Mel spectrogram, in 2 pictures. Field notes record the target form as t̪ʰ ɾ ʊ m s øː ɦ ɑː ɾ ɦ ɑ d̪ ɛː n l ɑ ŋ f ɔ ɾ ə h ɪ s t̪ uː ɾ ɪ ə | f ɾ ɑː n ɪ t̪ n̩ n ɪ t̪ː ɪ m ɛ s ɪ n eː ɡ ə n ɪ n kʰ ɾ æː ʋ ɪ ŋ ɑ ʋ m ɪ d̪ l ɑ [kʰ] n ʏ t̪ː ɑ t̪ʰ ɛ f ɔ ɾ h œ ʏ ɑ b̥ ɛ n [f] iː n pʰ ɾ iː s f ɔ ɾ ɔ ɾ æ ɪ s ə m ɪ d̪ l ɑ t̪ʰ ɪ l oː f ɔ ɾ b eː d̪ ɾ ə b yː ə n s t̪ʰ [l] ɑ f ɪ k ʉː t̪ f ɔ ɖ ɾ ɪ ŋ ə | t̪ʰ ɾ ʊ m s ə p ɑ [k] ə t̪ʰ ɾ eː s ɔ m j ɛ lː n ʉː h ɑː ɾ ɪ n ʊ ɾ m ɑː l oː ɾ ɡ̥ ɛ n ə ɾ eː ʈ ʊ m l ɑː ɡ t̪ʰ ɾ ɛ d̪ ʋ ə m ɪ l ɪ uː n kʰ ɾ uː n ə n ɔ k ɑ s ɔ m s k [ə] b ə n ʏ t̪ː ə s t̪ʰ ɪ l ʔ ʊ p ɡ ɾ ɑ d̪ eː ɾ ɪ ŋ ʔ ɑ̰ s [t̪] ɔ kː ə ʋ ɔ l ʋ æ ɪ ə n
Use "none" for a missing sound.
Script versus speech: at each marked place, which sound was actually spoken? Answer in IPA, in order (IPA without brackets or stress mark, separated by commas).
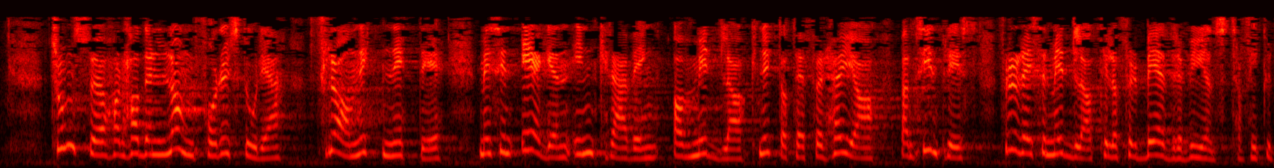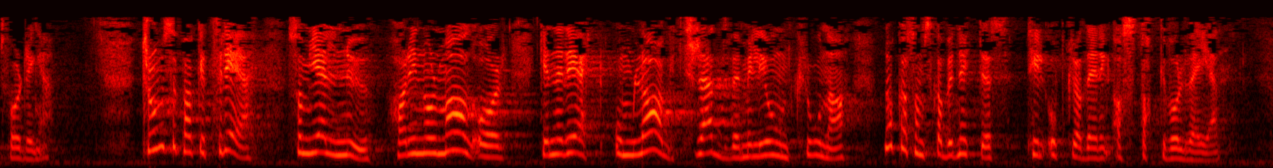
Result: kʰ, s, ɾ, k, ɑ, t̪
